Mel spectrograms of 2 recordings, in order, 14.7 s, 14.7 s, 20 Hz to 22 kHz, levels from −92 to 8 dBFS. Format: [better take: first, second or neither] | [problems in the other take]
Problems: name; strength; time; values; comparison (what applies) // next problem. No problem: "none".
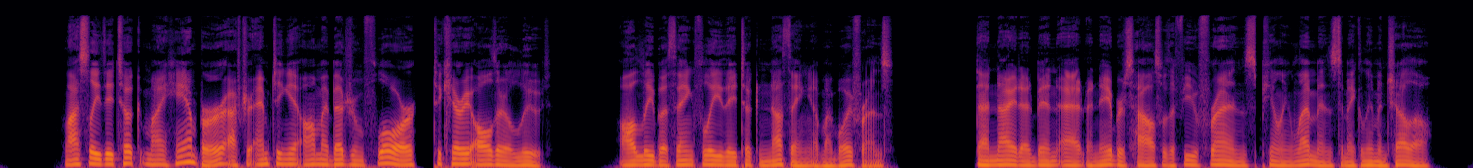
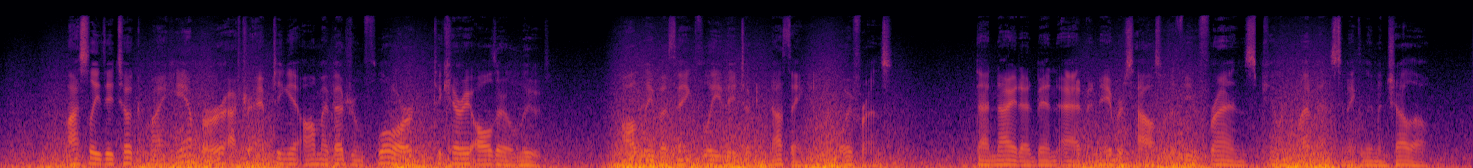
first | wind noise on the microphone; heavy; 4 dB below the speech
